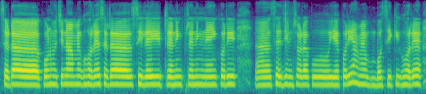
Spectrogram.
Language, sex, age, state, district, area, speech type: Odia, female, 18-30, Odisha, Mayurbhanj, rural, spontaneous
